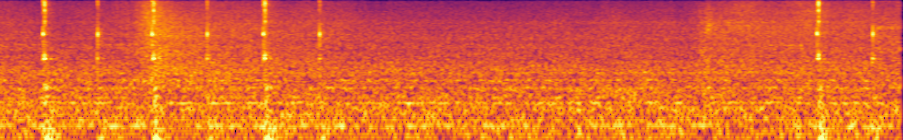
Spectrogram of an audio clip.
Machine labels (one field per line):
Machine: valve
